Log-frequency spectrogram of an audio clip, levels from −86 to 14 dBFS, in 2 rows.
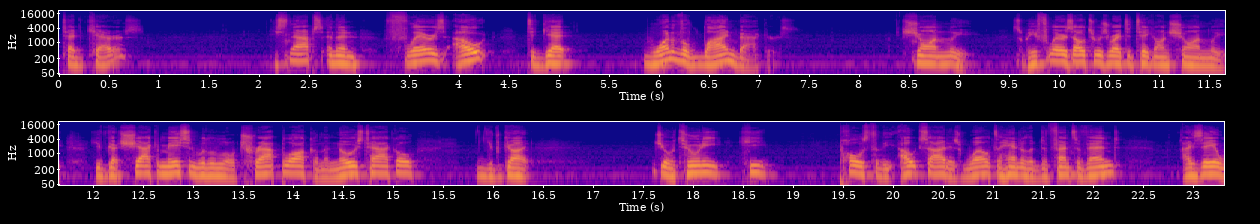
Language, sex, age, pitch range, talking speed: English, male, 40-59, 125-145 Hz, 150 wpm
